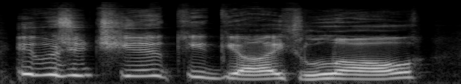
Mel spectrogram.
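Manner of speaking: high, silly put-on voice; mocking excuse-maker. People dodging blame after a nasty act, mockingly silly. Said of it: "and then go".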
